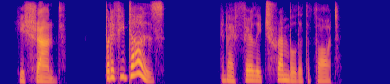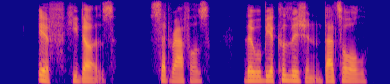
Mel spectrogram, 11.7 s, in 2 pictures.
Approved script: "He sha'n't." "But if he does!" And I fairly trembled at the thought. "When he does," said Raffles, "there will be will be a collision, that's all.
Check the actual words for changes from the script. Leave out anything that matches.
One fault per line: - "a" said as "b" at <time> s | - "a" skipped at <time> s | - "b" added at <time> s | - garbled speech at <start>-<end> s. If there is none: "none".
- "When" said as "If" at 6.4 s
- "will be" skipped at 9.9 s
